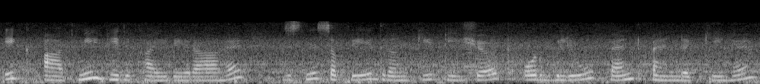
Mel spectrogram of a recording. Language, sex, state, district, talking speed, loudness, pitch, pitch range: Hindi, female, Punjab, Pathankot, 150 wpm, -18 LUFS, 210 Hz, 195-240 Hz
